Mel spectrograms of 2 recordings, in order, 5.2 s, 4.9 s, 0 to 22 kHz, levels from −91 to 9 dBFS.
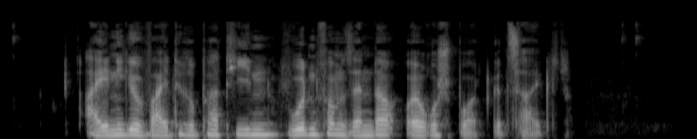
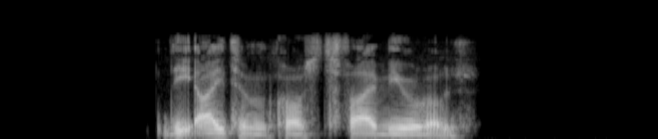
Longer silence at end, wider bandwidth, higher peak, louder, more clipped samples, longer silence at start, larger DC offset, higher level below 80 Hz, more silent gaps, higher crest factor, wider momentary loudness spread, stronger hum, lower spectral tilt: second, 1.15 s vs 1.45 s; first, 11.5 kHz vs 7.8 kHz; second, -14 dBFS vs -2 dBFS; second, -31 LUFS vs -16 LUFS; neither; second, 0.65 s vs 1.25 s; neither; second, -68 dBFS vs -56 dBFS; neither; about the same, 18 dB vs 16 dB; first, 11 LU vs 7 LU; neither; about the same, -6.5 dB/octave vs -6.5 dB/octave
